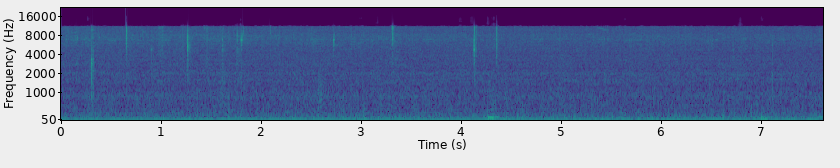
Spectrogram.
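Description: Pelmeni frying in oil in a pan: a steady sizzle with scattered sharp pops of spitting oil, most of them in the first half.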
